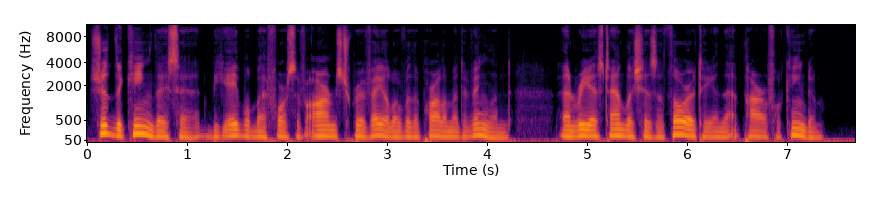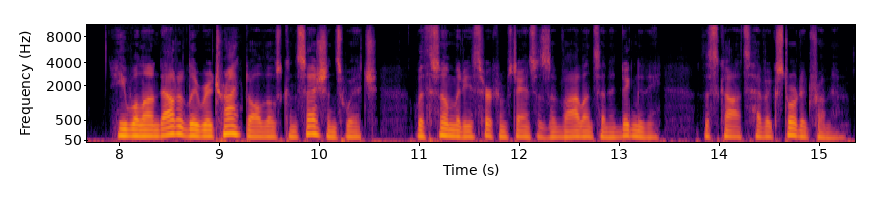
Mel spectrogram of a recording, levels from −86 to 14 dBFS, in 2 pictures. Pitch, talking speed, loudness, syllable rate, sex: 115 Hz, 190 wpm, -19 LUFS, 6.0 syllables/s, male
